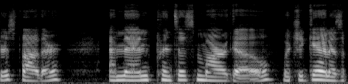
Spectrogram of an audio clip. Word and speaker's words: Margot: And then Princess Margot, which again is a pronunciation thing.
